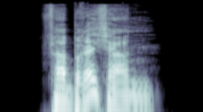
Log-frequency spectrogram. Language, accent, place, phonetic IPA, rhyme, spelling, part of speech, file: German, Germany, Berlin, [fɛɐ̯ˈbʁɛçɐn], -ɛçɐn, Verbrechern, noun, De-Verbrechern.ogg
- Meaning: dative plural of Verbrecher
